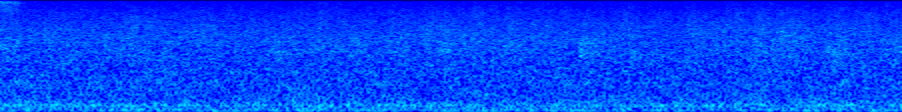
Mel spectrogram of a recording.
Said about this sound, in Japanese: 外では今雨が降っています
